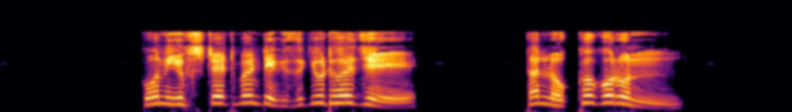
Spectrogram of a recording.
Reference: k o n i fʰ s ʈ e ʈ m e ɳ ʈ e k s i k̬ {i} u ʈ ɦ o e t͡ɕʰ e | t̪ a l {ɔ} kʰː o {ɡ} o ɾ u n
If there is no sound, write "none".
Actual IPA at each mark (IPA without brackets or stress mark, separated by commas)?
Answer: j, o, k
